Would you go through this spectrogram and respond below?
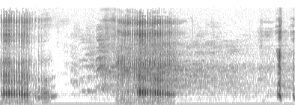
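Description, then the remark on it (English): A man imitates the purring sound his wife makes instead of snoring, with two rough, throaty rumbling bursts separated by a short pause, followed by a couple of brief clicks near the end. The voice is fairly loud. “She purrs. She doesn't snore.”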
